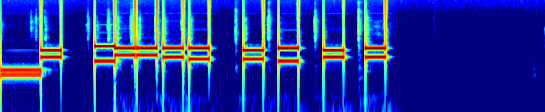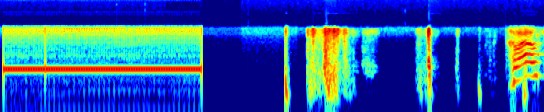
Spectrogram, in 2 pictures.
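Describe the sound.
Telephone dialing to place a call: a brief dial tone, then a quick run of about ten beeping keypad tones, a steady two-second ringing tone after a pause, and finally some faint clicks and rustles.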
